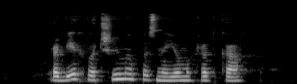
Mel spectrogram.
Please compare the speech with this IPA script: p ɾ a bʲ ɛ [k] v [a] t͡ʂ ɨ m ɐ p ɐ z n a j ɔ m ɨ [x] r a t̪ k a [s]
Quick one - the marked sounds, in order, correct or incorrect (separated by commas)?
incorrect, correct, correct, incorrect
